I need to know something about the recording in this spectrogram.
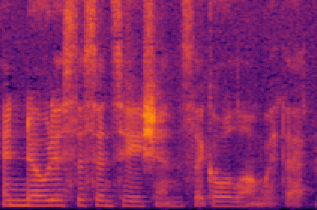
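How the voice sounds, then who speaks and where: A woman therapist leading a guided meditation in a gentle, soft-spoken, unhurried way with long pauses. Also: mid-range voice, level tone, a little hiss or hum.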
